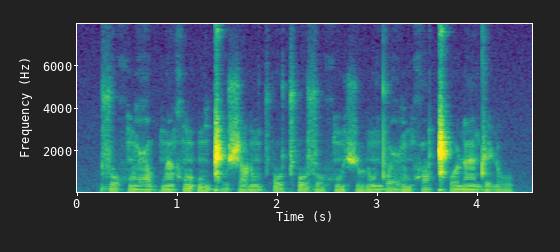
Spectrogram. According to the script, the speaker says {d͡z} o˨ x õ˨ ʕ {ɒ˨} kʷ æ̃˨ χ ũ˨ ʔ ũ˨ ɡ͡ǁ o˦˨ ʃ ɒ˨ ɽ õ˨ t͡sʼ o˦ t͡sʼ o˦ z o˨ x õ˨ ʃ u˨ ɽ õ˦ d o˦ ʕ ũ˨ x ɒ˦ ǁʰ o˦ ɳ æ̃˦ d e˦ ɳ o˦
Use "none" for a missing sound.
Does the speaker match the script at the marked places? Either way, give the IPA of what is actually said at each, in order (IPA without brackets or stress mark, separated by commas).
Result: z, ɒ˨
